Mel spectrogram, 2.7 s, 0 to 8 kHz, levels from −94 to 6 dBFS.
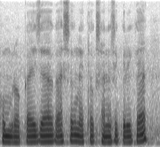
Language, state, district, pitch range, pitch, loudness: Kokborok, Tripura, West Tripura, 115-120 Hz, 115 Hz, -15 LUFS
